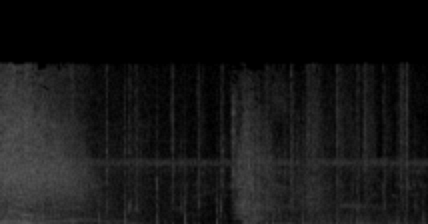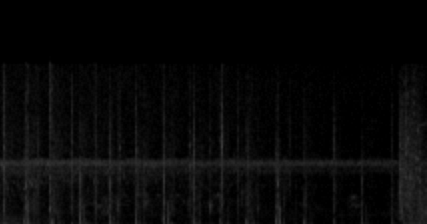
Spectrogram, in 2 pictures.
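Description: Footsteps patter quickly on ground and wooden steps.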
